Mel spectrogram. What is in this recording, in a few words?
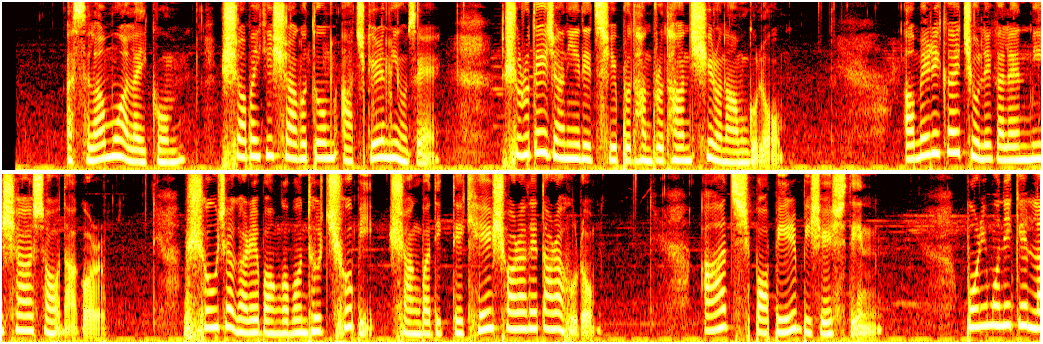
news presentation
